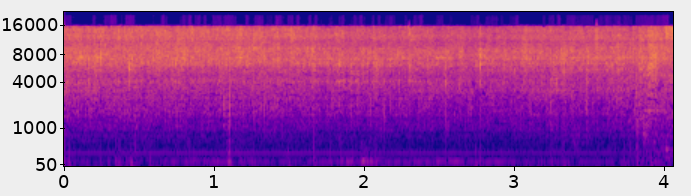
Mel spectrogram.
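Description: Mustard seeds, onion and curry leaves sizzle and crackle steadily in hot oil in a pan, a close, continuous hiss with occasional stirring.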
